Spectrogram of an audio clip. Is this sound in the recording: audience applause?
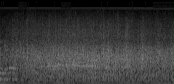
yes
